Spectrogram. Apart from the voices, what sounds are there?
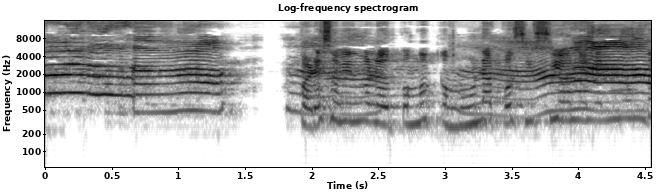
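baby crying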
